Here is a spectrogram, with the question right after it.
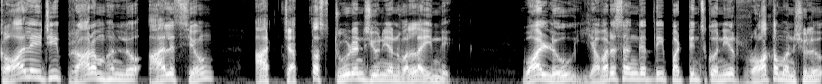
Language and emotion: Telugu, disgusted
